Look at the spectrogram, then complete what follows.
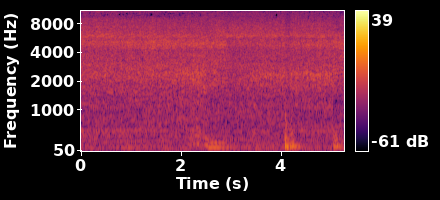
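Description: A steady hiss of background noise, with a faint pitched sound about halfway through and a brief swell just after four seconds.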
